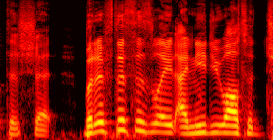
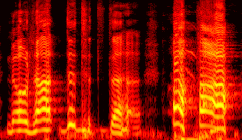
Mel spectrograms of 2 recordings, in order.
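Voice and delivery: imitating aunt; 6 semitones higher, 4 dB louder, slower than usual. Imitating aunt's reply.

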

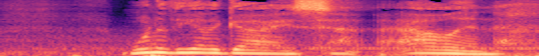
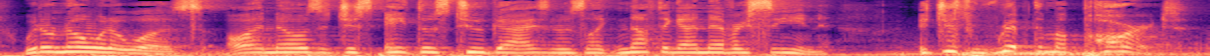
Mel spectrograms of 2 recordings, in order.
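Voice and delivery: higher, louder agitated voice; insist, still rattled; upset; 9 semitones higher, 4 dB louder than usual. A narrator's reading. Larry defending Allie, agitated.

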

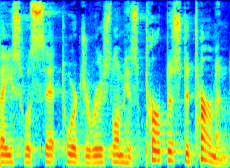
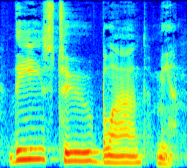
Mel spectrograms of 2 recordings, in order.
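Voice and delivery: slow emphasis; 3 semitones lower, 4 dB quieter, much slower than usual. Real, not acted.

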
